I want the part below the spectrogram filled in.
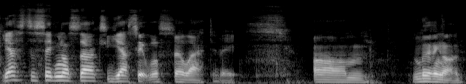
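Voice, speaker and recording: Offhand radio collector with a mid-pitched voice. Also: big pitch swings, measured pace, a little hiss or hum. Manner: blunt, offhand, brief verdicts. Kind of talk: casual unscripted show-and-tell. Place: indoors at home, among shelves and tables of radios.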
